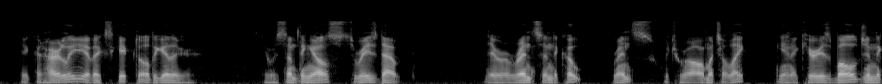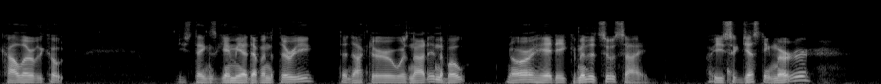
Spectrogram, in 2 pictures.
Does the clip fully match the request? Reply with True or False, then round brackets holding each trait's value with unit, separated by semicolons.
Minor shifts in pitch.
True (2.3 semitones)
